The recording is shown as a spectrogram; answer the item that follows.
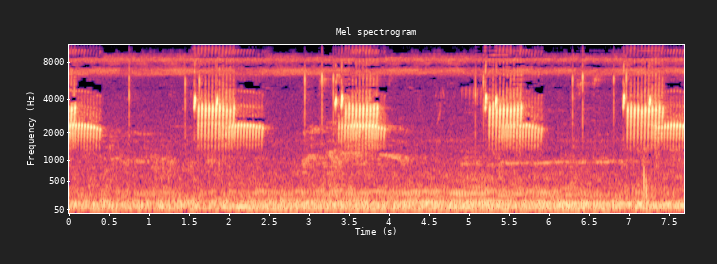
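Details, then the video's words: Two-part buzzy phrases from a male bar-winged prinia in full song, a fast high rattle sliding into a lower drawn-out buzz, repeated about every two seconds over a quiet low background hum. "Prenjak Belukar Gacor"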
